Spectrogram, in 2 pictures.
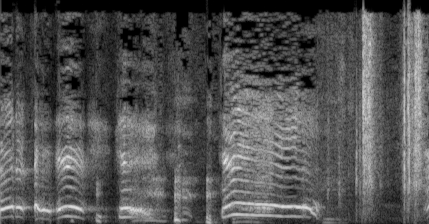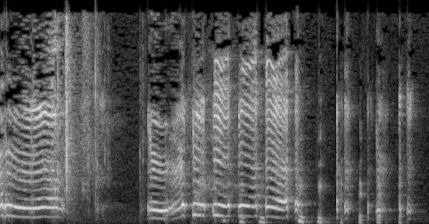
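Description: A baby laughing hard in several loud, high-pitched bursts. Sheets of paper are torn about halfway through and again near the end, and each tearing sets off a fresh peal of laughter.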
